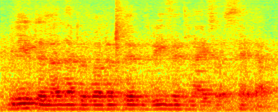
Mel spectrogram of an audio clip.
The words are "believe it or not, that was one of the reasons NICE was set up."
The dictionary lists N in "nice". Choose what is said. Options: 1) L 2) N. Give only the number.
1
